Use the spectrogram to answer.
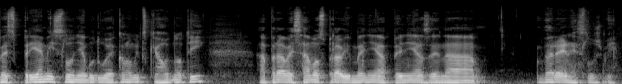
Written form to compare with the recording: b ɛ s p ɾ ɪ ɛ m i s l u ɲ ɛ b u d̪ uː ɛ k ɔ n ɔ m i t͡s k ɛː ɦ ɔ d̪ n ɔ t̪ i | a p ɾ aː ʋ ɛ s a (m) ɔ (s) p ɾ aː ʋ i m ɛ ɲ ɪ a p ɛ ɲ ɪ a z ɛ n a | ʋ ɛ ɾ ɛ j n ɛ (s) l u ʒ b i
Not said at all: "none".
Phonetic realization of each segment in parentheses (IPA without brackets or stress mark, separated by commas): m, s, s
